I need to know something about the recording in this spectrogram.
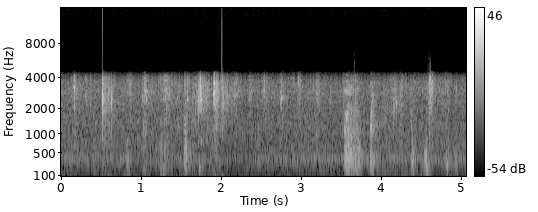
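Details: Yuki, a pet dog, fighting with its lead: short rough vocal bursts, the loudest a low throaty rumble just past the midpoint, mixed with scuffling, rustling and a sharp click near the two-second mark.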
